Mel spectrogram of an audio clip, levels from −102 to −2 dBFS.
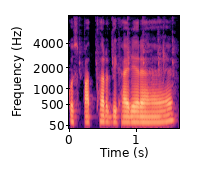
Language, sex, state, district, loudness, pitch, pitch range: Hindi, male, Assam, Kamrup Metropolitan, -19 LUFS, 110 Hz, 110-120 Hz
